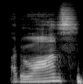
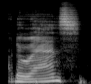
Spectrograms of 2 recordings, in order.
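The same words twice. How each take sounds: First: Advance with a broad "aa"; British advance. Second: Advance with a flat "ae"; flat American vowel in advance. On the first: Teacher listing the British form of advance, broad "aa". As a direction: open British vowel in advance. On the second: Teacher listing the American form of advance, flat "ae". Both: Shown as a demonstration. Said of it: "इसी तरह".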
